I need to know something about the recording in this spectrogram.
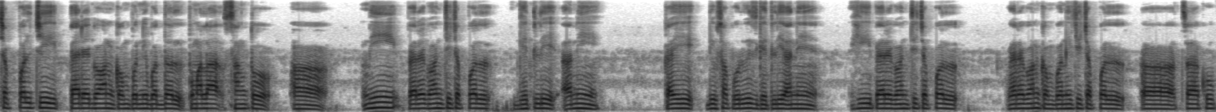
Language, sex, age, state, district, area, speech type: Marathi, male, 30-45, Maharashtra, Akola, urban, spontaneous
